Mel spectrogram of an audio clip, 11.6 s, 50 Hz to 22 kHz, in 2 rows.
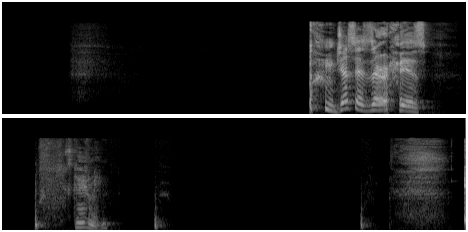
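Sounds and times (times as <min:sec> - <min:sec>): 
person coughing: 0:03.9 - 0:04.2, 0:06.2 - 0:06.7
speech: 0:04.1 - 0:05.4, 0:06.3 - 0:07.2.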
